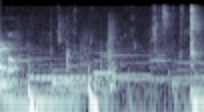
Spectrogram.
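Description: Background music with steady tones, over wet mouth sounds of someone chewing crunchy fried rice-flour chips, with a few sharp crunches near the end.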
